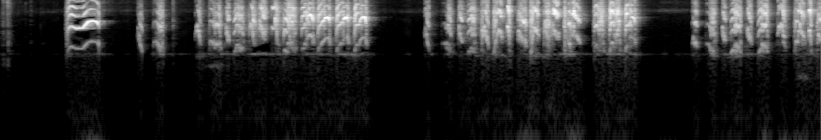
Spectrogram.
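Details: Crimson Sunbird (sogon) morning lure song played to provoke other birds to answer: a loud rising-falling whistled sweep, then long bursts of rapid, thin, high twittering notes with short pauses.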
